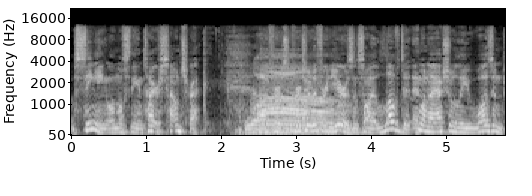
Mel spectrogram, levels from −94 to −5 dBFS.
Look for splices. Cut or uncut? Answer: cut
